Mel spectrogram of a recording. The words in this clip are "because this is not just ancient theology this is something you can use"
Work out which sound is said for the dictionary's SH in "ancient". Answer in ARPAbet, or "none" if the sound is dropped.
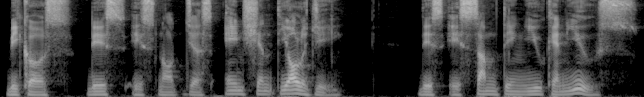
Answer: SH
